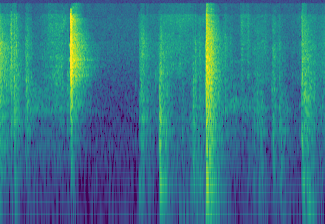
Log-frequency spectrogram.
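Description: Paper card stock being cut for a handmade butterfly card, a few sharp, separate clicks and snips spaced out over a few seconds, close and fairly quiet with no talking.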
